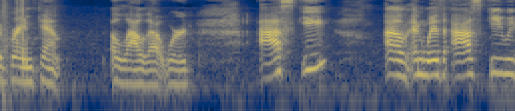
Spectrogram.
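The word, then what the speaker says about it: ASCII: Aski. ASI. My brain can't allow that word. Asky.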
